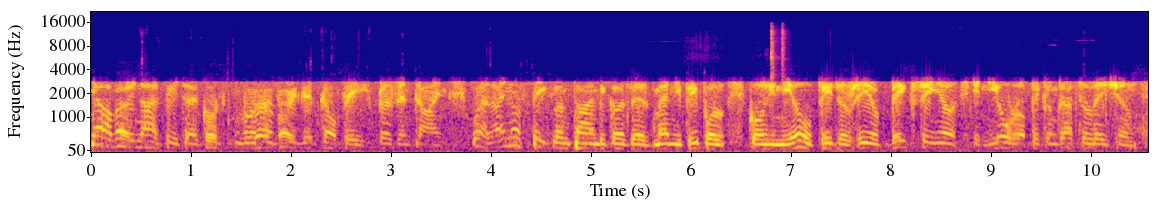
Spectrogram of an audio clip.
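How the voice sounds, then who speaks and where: Over noticeable background noise, a man talks at a moderate pace in a high pitch that swings very widely. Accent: Italian. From Italy. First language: Italian. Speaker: amateur radio operator. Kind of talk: radio contact exchange. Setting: amateur radio.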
